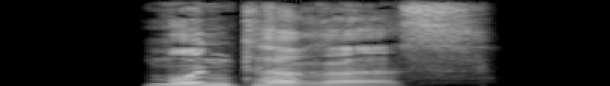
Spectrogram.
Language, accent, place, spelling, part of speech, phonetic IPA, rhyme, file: German, Germany, Berlin, munteres, adjective, [ˈmʊntəʁəs], -ʊntəʁəs, De-munteres.ogg
- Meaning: strong/mixed nominative/accusative neuter singular of munter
